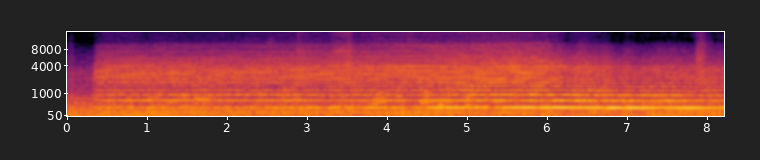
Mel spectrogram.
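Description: The Vande Bharat Express 20662 runs from Dharwad to Bengaluru as it enters Yesvantpur Junction. A loud, sustained tonal horn sounds over a low rumble and grows stronger toward the end.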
